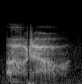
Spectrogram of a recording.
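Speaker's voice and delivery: unvoiced-breath whisper of dread. Real, not acted. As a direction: whisper it as danger appears. Dreads a creature in game.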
